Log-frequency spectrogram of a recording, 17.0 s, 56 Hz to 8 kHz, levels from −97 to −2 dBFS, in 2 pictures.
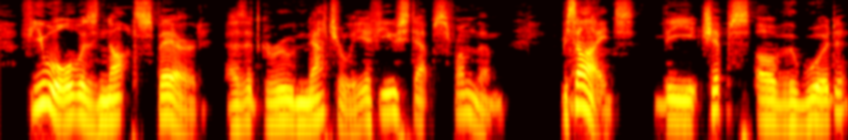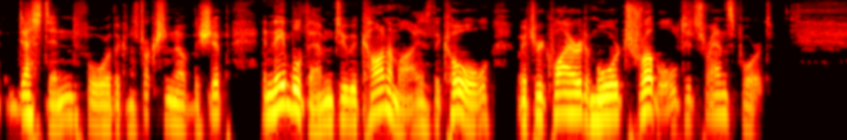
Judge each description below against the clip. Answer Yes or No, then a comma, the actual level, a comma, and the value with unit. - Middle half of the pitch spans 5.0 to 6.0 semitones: Yes, average, 5.3 semitones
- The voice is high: No, low, 115 Hz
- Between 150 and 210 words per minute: No, slow, 135 wpm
